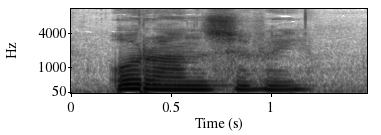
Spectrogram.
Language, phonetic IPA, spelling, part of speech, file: Ukrainian, [ɔˈranʒeʋei̯], оранжевий, adjective, Uk-оранжевий.ogg
- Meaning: orange (color)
